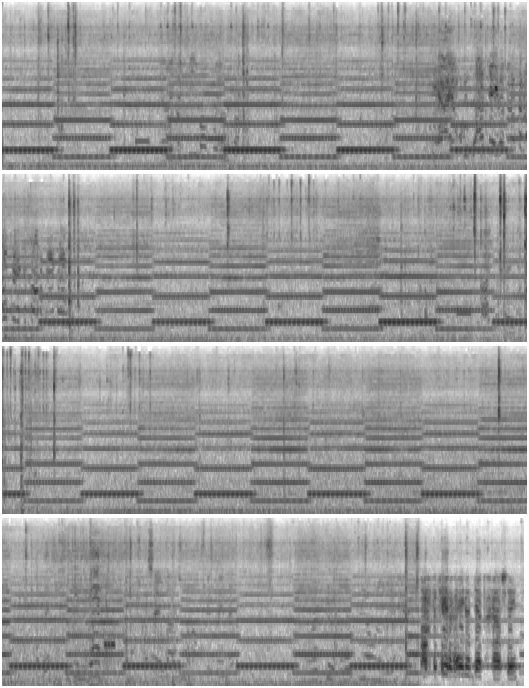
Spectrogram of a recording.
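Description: Fire engine's two-tone siren alternating high and low, one full cycle about every one and a half seconds, heard from inside the cab over the truck's engine rumble.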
